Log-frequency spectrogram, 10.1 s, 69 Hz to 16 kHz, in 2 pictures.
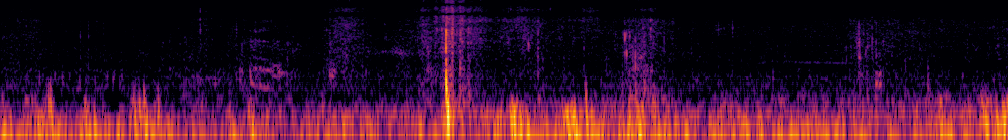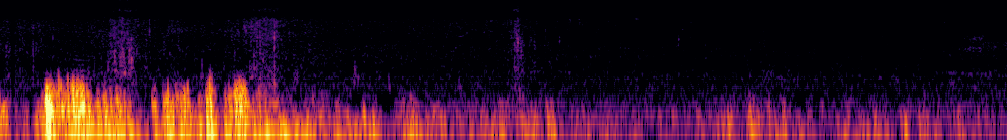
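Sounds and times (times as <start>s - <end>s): scuffing and rustling in grass: 0.0s - 8.6s.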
